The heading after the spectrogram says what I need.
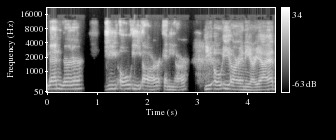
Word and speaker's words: Goerner: right yeah so look up my name ben gerner g-o-e-r-n-e-r d-o-e-r-n-e-r yeah i had to i asked him for his pronunciation just to make sure i had it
